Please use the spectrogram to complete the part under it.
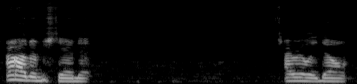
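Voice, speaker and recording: A man's voice: fairly high pitch, measured pace, bright, forceful tone, dry recording. A man hosting a casual livestream chat, rambling and chatty with frequent restarts, sounding congested and sniffly. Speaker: livestream host.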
